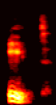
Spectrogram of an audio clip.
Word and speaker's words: eat: te enseñé, en que la E y la A suena I. Entonces tú vas a decir eat.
